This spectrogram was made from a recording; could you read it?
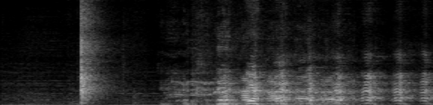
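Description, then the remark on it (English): A single sharp, loud hand clap, made to sync the audio for a recording, cracks out once, then fades into a steady wash of muffled, overlapping voices that rise and fall over the remaining seconds. “Do I have to re-clap?”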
